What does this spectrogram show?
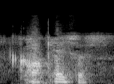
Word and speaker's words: Caucasus: For his disobedience, Prometheus, like Lucifer, was chained and placed upon the brow of Mount Caucasus, or some pronounce it Caucasus, there to remain with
